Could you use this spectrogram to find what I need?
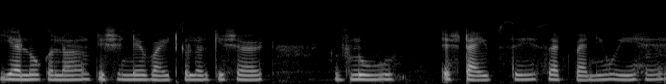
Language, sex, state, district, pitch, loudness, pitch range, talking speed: Hindi, female, Uttar Pradesh, Deoria, 225 Hz, -33 LUFS, 215-230 Hz, 135 wpm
